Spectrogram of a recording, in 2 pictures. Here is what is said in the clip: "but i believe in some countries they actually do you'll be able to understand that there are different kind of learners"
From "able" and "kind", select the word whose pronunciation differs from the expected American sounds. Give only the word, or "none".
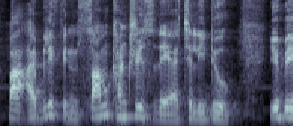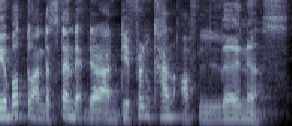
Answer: kind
